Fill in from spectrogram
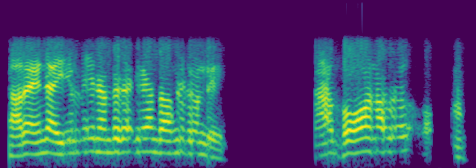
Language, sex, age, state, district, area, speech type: Malayalam, male, 45-60, Kerala, Alappuzha, urban, conversation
